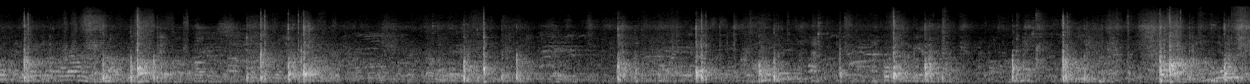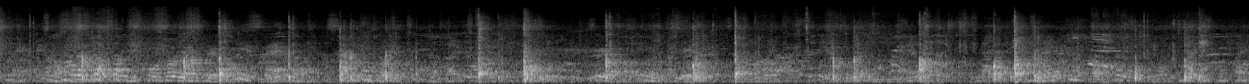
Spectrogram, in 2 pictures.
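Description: Tennis rackets strike a ball back and forth in a steady rally.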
